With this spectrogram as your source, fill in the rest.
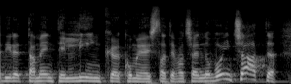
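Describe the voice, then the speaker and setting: A man talks in an animated tone. His pace is fairly quick. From Bergamo, northern Italy. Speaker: gaming streamer and YouTuber. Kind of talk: live stream chat with viewers. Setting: live stream at home, headset microphone. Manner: animated, chatty, informal.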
